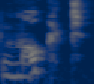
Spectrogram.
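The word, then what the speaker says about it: mulcted: milked now I looked at the word milk is spelled here m-u-l-c-t-e-d like mulked okay and it means conned horn swaggled or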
